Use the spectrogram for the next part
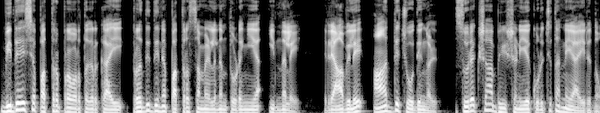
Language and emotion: Malayalam, neutral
